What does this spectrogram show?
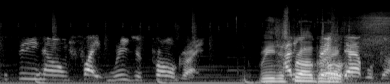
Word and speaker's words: Prograis: I don't know how to pronounce his name, but man, that boy, he's too much. Prograis, Prograis, he corrected me.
